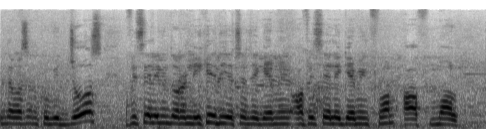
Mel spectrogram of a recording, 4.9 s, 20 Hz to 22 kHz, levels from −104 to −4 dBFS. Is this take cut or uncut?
cut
